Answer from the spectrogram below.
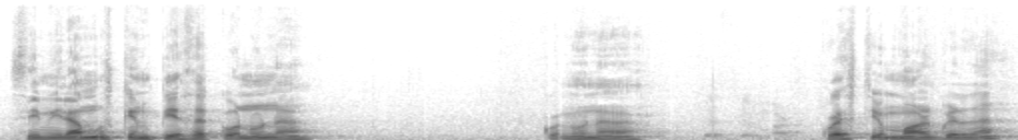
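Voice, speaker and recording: A man gives a sermon in a Mexican Spanish accent at an unhurried pace, his medium-pitched voice holding a steady tone. He talks casually, leans on tag questions, and stresses scripture loudly.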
